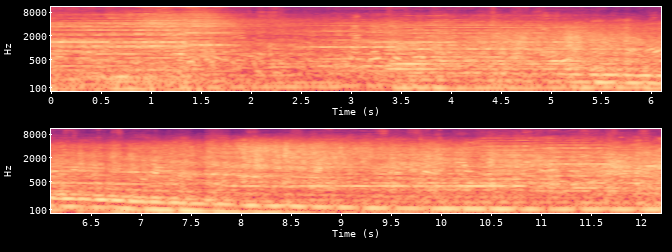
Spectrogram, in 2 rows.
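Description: Propeller aircraft with an almost 12-foot diameter prop flying a slot loop in formation at an air show, a loud sustained engine drone whose pitch sweeps downward and then steadies, with a faint voice underneath.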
